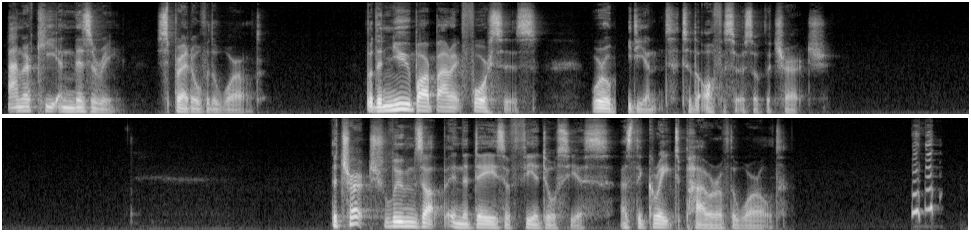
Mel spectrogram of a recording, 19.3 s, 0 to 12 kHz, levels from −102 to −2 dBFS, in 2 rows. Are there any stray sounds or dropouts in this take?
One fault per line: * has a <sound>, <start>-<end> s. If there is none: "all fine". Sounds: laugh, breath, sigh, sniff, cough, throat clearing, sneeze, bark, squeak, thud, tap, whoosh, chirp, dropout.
* has a dropout, 6.1-6.3 s
* has a laugh, 18.8-19.1 s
